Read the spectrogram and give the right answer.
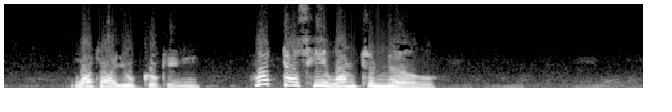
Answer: He wants to know what you are cooking.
